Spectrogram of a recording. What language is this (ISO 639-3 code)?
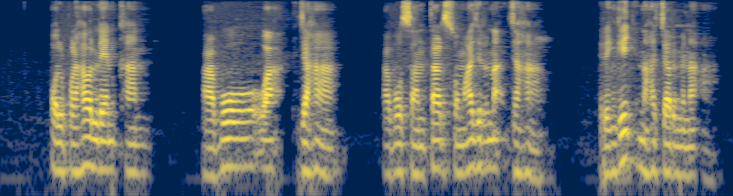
sat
